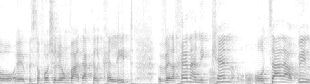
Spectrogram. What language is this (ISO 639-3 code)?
heb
